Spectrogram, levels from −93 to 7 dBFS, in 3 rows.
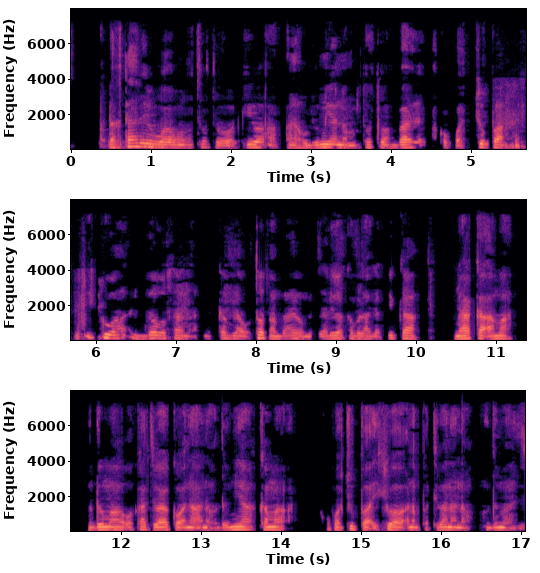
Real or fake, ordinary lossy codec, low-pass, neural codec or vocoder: real; AAC, 32 kbps; 7.2 kHz; none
